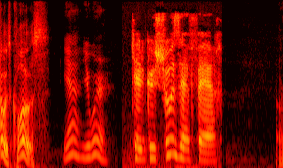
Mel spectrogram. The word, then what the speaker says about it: Quelque chose à faire: I'm gonna get them to actually pronounce it. Quelque chose à faire. I was close. Yeah, you were. Quelque chose à faire.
